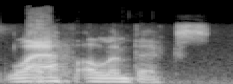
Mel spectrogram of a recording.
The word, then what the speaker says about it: Laff-A-Lympics: It's spelled LAFF-A-LYMPICS. Laugh Olympics.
